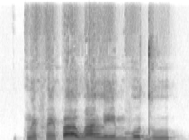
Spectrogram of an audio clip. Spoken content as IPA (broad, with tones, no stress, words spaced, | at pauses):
kʷɛ̃˨fɛ̃˨paː˨ wã˦leː˨mvo˨ du˦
